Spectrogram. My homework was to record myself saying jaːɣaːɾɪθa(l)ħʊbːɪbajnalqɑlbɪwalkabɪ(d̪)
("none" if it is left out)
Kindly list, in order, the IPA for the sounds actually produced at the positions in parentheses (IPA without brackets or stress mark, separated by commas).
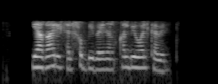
l, d̪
